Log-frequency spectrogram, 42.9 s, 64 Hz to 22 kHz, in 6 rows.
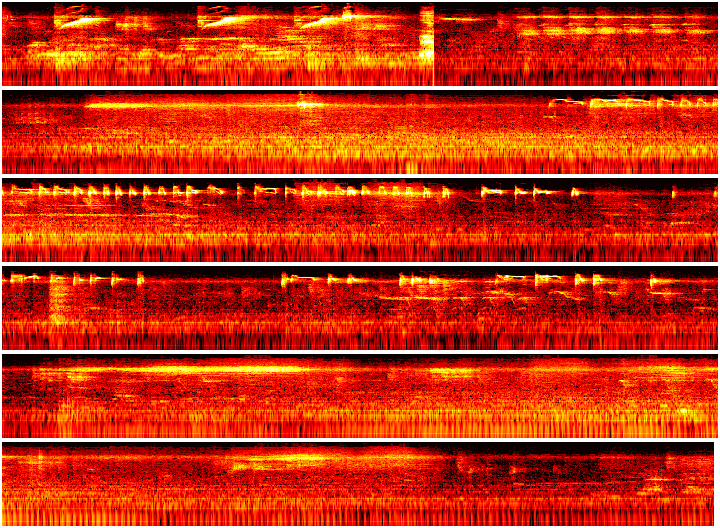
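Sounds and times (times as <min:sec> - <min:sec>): steady high-pitched hiss: 0:08.0 - 0:11.5
sunbirds twittering: 0:12.3 - 0:20.1.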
